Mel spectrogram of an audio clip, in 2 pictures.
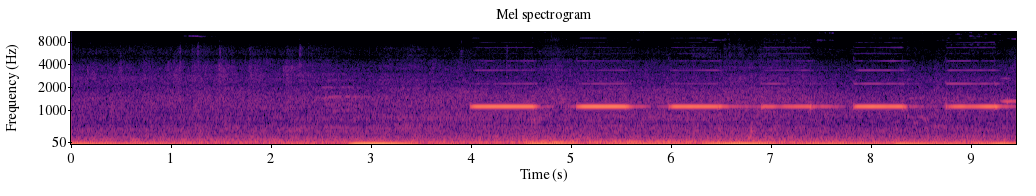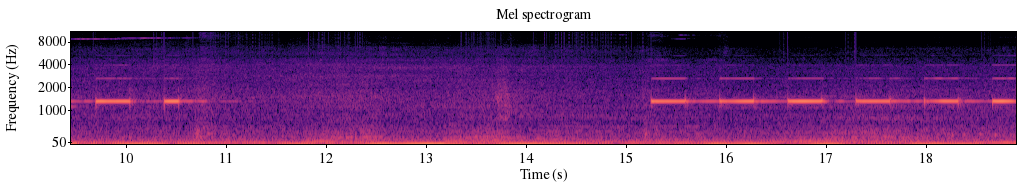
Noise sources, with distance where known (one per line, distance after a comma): reverse beeper, near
